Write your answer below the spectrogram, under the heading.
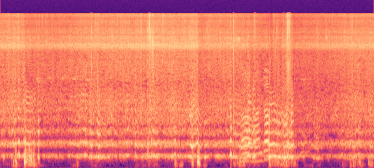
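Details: Loud steady drone of honey bees while honey is harvested as rubber trees bloom, with overtones, repeated knocks and scrapes from working the hive, and short wavering voice-like tones near the end.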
